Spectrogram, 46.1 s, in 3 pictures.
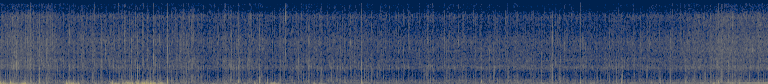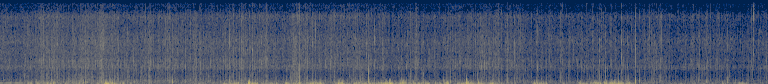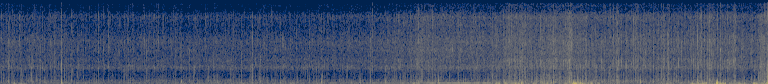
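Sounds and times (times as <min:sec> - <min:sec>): rain hissing: 0:00.0 - 0:46.0
raindrops ticking: 0:00.0 - 0:46.0
low rumbling: 0:10.5 - 0:18.4, 0:34.9 - 0:43.0.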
